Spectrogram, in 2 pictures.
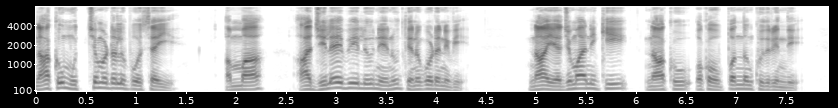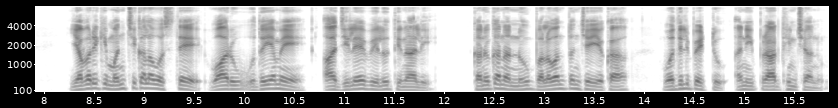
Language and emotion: Telugu, neutral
